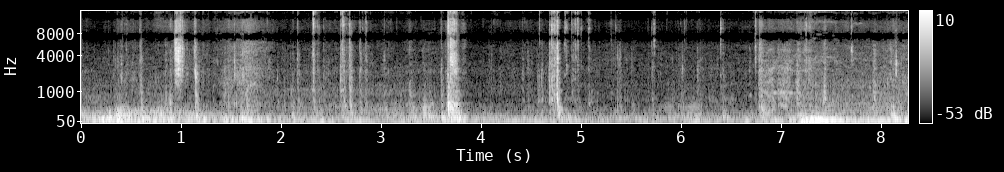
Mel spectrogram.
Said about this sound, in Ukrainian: Давайте ще заведемо, послухаємо,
